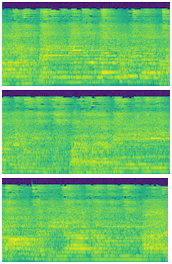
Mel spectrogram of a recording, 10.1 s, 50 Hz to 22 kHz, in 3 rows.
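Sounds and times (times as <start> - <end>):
group singing devotional song: 4.5 - 10.0.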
